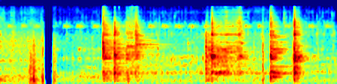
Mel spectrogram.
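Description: Steel lid of a cooking pan handled and lifted off with a cloth: four sharp metallic clanks of lid against pan rim, each with a brief ringing, spread over a few seconds.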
